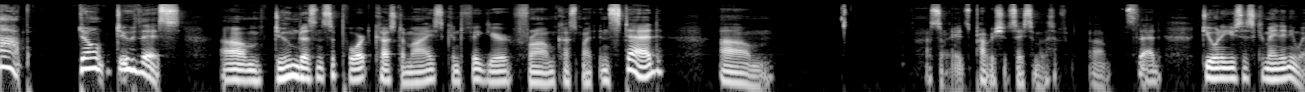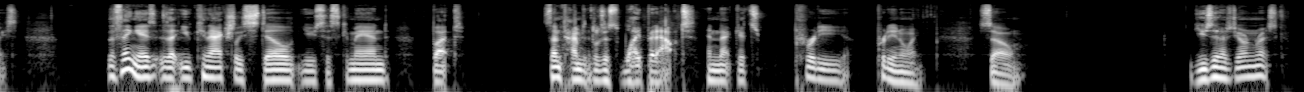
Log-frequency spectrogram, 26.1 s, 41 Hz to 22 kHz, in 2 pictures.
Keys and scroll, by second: 16.5 Escape.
